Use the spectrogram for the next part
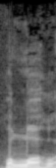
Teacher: اللہ کا لام زبر کی وجہ سے پر پڑا جائے گا. اس کے اوپر کھڑی زبر بھی ہے ایک الف کی مقدار کے برابر کھینچ کر پڑھیں گے.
